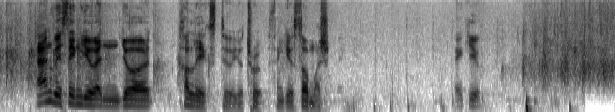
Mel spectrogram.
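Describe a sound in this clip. A man speaks with animation through a microphone in an echoing hall.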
